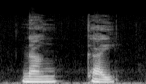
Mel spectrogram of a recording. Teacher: So notice that the N sound becomes NG sound because it is followed by a K sound.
